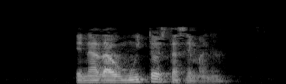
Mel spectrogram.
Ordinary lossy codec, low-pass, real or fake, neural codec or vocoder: MP3, 24 kbps; 7.2 kHz; real; none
